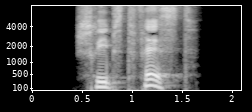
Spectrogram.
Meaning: second-person singular preterite of festschreiben
- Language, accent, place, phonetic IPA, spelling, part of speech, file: German, Germany, Berlin, [ˌʃʁiːpst ˈfɛst], schriebst fest, verb, De-schriebst fest.ogg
